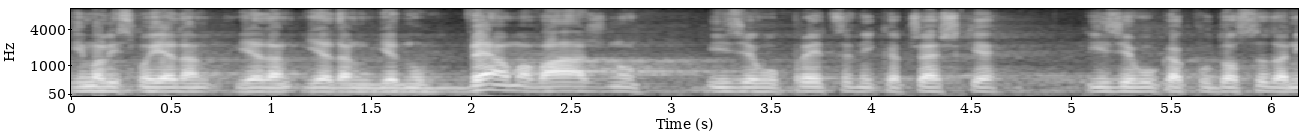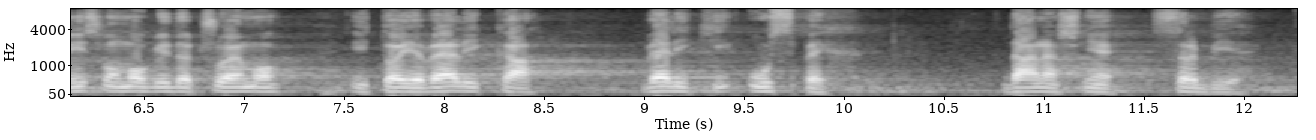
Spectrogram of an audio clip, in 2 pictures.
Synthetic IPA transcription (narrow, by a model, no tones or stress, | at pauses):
imalismojɛd̪anjɛd̪anjɛd̪anjɛd̪nuʋeo̞maʋaːʒnuizjaʋupɾe̞ːt̪sjed̪nikat͡ʃeʃke | izjaʋukakʋud̪o̞sad̪aniːsmomo̞ɡlid̪at͡ʃuje̞mo̞it̪o̞ːjeʋelika | ʋelikʰiuspe̞x | d̪anaʃɲe̞sr̩bije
